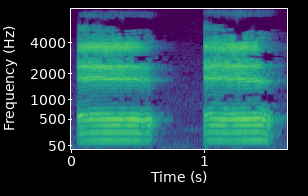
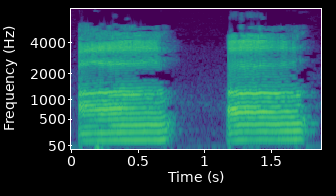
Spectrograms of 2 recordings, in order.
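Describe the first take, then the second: First: Eh said as a short open filler vowel; Spanish eh filler. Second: Uh as a neutral schwa filler; English uh filler. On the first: Retold or imitated. Teacher mimicking Spanish speakers' eh filler. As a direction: imitate a Spanish speaker's eh hesitation. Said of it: "they say". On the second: Shown as a demonstration. Teacher modelling English hesitation instead of eh. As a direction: hesitate with a relaxed uh.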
